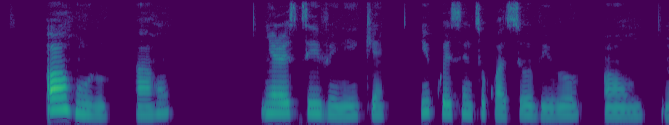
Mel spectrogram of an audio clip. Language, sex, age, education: Igbo, female, 15-29, tertiary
